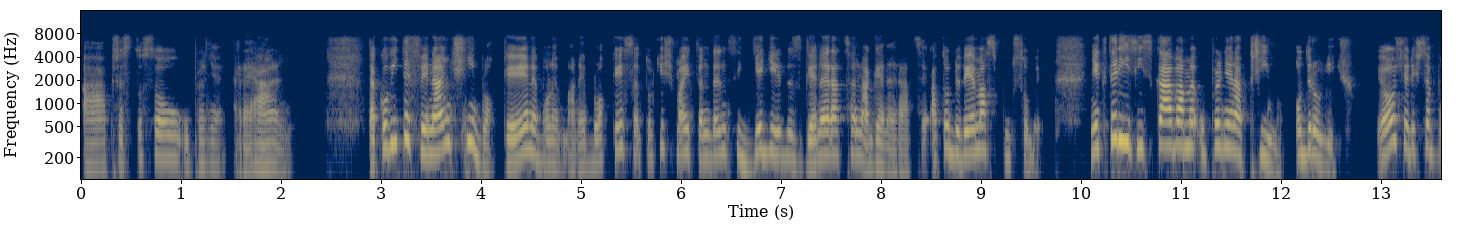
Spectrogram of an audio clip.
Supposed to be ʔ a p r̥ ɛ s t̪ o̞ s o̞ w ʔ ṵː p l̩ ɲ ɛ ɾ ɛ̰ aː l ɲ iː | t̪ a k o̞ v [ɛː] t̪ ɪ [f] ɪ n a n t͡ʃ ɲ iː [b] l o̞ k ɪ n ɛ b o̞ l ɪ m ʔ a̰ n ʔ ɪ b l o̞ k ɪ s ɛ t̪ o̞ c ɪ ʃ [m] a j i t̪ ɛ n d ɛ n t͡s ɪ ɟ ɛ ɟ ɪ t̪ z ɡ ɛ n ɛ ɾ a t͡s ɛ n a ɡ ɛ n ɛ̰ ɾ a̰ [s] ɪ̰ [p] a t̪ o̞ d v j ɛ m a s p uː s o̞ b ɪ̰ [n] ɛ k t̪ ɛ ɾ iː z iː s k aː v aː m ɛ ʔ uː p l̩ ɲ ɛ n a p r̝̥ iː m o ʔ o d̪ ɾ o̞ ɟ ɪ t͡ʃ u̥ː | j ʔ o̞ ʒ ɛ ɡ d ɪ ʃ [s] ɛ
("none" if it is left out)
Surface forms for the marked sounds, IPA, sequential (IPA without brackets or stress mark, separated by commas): iː, f, b, m, t͡s, ʔ, ɲ, s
